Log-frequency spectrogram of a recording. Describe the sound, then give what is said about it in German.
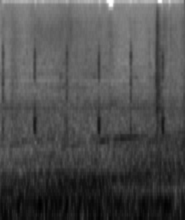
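A car driving along a dirt field track beside railway lines gives a steady low rumble of engine and road noise, with faint, evenly spaced ticks above it. “Über einen Feldweg, direkt an den Bahngleisen entlang, fahren wir mit dem Auto in Richtung Hexelplatz zur Eisenbahnbrücke.”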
